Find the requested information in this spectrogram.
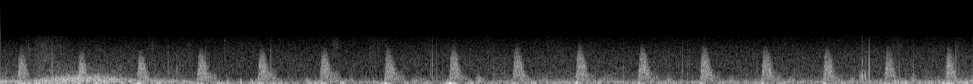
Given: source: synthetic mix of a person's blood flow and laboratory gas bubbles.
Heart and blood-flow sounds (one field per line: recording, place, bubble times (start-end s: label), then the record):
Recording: Doppler ultrasound of blood flow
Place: subclavian vein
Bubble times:
8.58-8.70 s: bubbles
From the record:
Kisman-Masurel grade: 112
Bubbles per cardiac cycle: 1 to 2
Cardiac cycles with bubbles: 1 to 10%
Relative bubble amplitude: moderate (0.250 to 0.450)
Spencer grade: 1 (occasional bubble signal discernible with the cardiac motion signal, with majority of cardiac periods free of bubbles)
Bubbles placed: anywhere in the cardiac cycle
